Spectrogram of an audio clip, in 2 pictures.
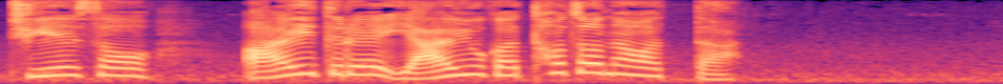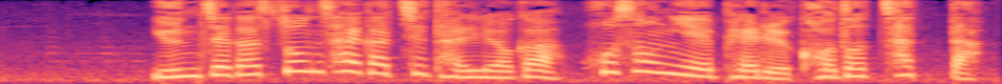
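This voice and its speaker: Woman narrating a Korean audiobook. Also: fairly high pitch. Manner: steady, measured storytelling. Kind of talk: scripted narration.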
